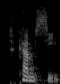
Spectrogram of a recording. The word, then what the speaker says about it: Tecumseh: Tecumseh. Tecumseh. Thank you so much. Thank you for the pronunciation assistance.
